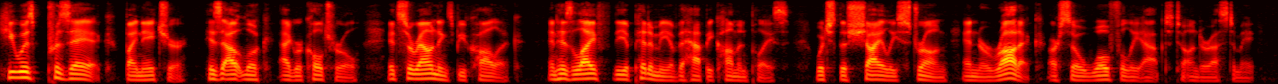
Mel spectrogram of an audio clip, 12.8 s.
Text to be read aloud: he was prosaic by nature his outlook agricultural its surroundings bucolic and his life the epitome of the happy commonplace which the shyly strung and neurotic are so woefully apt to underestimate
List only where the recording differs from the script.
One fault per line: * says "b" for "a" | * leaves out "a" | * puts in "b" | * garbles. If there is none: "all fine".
all fine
